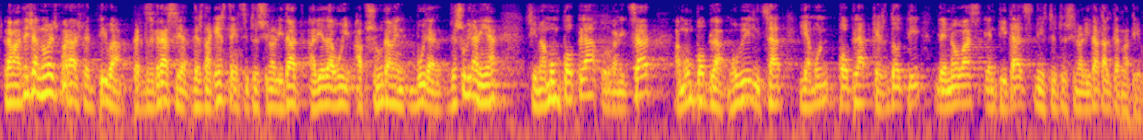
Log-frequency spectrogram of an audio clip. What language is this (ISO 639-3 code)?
cat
